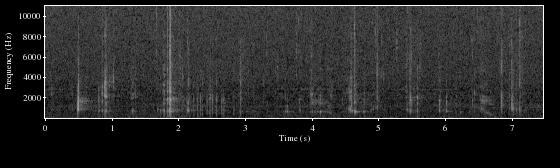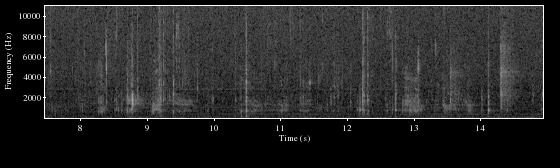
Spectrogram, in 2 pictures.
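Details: A pit bull eats a bone in a small indoor room: crunching, cracking bites come in irregular bursts, some loud snaps standing out, over a low background hum.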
